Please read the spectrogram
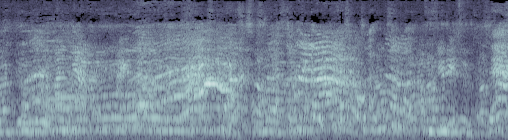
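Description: Several young children's voices chattering and calling out over one another, without a break.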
